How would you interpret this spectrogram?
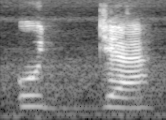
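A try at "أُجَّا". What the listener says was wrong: Uj. Dulu merasa kuat tekan. Uj. Bukan uja. Di jim, iya kurang kuat martinya kuat tekan. Hati-hati kita ikut yang ada hamzah dhammah, jim syaddah. Jadi jim syiddah dan jahar sifatnya dan syaddah. Oh, jahar dan hamas double. Jadi daripada kita baca ay karena sukun, ay karena tasydid, lebih kuat.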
